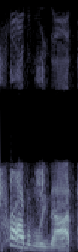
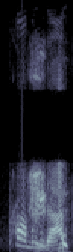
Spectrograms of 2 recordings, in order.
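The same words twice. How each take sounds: First: Said in the usual way. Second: "Probably not." again, pitched way up and louder for emphasis; a loud, mocking second "Probably not."; emphatic repeat. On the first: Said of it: "smart decision?". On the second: Shown as a demonstration. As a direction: hit "Probably not." high and punchy.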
